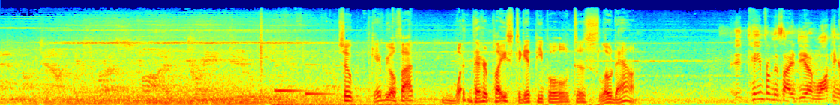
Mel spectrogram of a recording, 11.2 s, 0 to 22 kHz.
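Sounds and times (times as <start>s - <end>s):
thin high subway train wheel squeal: 0.0s - 10.5s
subway train rumbling through a subway station in Manhattan: 0.0s - 11.1s
speech: 4.6s - 8.6s, 9.8s - 11.1s.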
